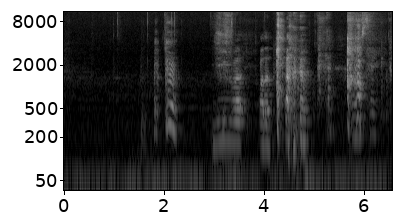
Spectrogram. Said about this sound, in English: you are calmed, and again, start to slowly but surely feel a tickle at the back of your throat, and start coughing again. This time not so like incapacitating, but you have a slight tickle at the back of your throat that you can't seem to get rid of.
